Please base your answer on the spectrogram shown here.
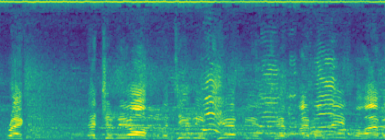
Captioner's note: crowd chatter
